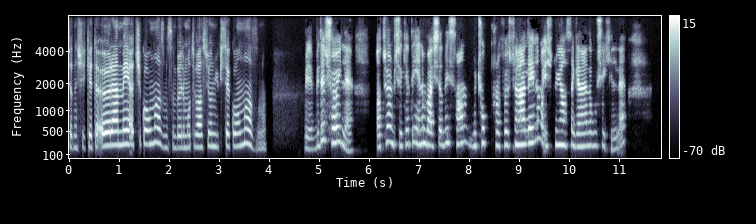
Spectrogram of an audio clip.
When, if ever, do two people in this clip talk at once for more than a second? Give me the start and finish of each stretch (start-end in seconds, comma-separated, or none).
none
